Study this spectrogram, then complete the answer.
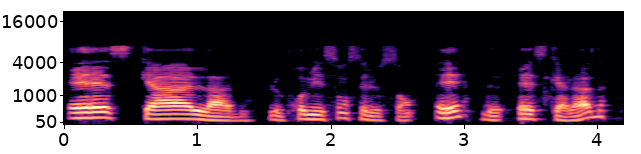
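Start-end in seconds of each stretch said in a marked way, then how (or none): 0.0-1.4 drawn out syllable by syllable; slow dictation. Shown as a demonstration. Teacher gives the next spelling word, slow syllable-by-syllable dictation. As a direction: dictate it very slowly, each syllable held apart.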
